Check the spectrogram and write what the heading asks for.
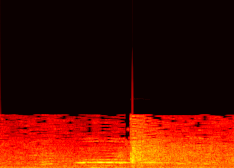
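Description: A single sharp crack from hockey play, a stick or puck striking, about a second and a half in, its echo fading in the rink, over a raised voice holding a call.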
